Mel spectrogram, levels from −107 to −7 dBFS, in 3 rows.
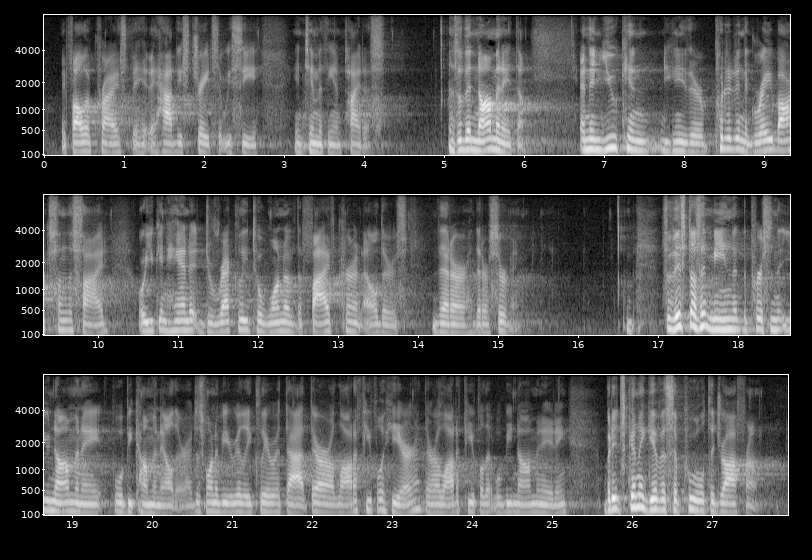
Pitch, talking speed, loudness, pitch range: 135 Hz, 225 wpm, -27 LUFS, 125-155 Hz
